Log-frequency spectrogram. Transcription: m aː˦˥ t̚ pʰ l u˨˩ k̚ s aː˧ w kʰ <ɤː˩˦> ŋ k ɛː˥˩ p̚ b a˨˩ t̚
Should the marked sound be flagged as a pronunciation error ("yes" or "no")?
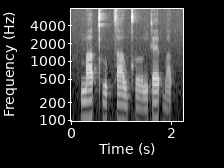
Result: no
